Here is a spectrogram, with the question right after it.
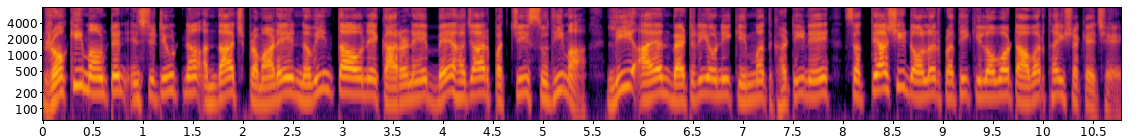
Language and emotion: Gujarati, neutral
